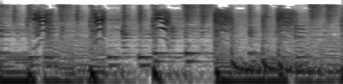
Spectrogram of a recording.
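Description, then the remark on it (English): Shoes squeak repeatedly in short, high, bending chirps over loud, dense brassy music that runs the whole time. “Then the horns kicked in. My shoes started to squeak.”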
